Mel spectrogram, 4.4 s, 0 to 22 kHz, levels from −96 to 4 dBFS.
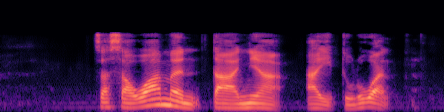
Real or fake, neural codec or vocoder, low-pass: fake; codec, 16 kHz, 2 kbps, X-Codec, WavLM features, trained on Multilingual LibriSpeech; 7.2 kHz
